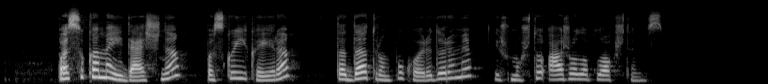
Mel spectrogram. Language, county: Lithuanian, Kaunas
